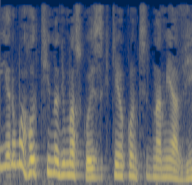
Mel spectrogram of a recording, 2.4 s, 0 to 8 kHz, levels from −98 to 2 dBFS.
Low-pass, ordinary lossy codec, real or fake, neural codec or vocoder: 7.2 kHz; MP3, 32 kbps; real; none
